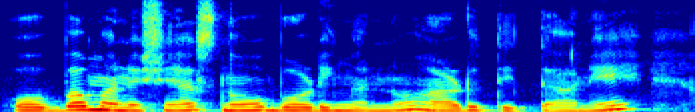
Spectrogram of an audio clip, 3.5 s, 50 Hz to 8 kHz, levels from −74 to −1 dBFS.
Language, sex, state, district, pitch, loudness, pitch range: Kannada, female, Karnataka, Bangalore, 215 Hz, -15 LUFS, 205-245 Hz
